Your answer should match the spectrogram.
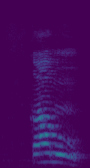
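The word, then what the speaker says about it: قُمْ: वो यानी उन पर, कामू खड़े हो जाते हैं। आप यहाँ पे कहते हैं गुम, गुम, और असल में प्रोनाउंसिएशन यहाँ की गुम है, लेकिन असल में क्या है, कुम, क्या है, कुम, तो यानी खड़े होना।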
